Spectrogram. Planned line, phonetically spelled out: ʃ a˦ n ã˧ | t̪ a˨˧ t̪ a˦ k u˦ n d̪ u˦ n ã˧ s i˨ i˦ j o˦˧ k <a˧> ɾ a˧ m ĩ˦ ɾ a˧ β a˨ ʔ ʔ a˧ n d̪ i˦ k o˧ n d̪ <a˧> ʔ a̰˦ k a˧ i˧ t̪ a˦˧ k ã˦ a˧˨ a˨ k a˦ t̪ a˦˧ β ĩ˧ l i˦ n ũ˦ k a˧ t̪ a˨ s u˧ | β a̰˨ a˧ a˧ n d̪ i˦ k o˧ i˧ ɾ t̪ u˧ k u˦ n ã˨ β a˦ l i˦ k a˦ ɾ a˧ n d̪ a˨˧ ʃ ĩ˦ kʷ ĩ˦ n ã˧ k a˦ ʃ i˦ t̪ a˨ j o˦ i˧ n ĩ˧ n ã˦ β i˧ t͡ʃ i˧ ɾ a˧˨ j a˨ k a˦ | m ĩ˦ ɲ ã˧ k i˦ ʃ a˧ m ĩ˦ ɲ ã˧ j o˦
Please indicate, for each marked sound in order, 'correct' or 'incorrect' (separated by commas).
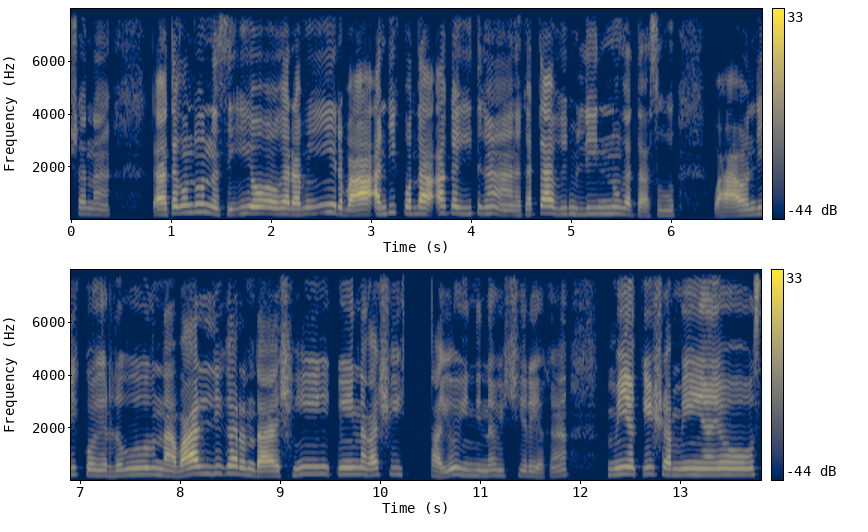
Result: correct, correct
